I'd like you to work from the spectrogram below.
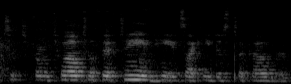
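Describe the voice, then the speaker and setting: A woman with an American accent, medium pitch, monotone, flat intonation and a fairly slow pace, with audible room echo and noticeable background noise. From Oklahoma and Alabama, US South. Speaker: recovering addict sharing testimony. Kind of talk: testimony. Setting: church testimony night with audience. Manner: halting, many fillers.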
